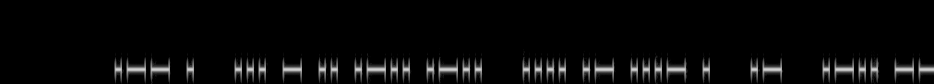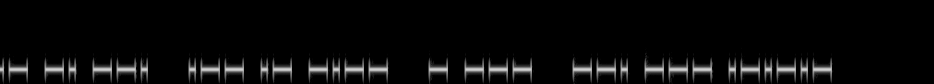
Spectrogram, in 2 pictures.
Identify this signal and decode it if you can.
Morse code, heard as a keyed tone, about 20 wpm, 700 Hz. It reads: WE STILL HAVE A LONG WAY TO GO.
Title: Sentences with 5-Word Phrases - 20wpm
